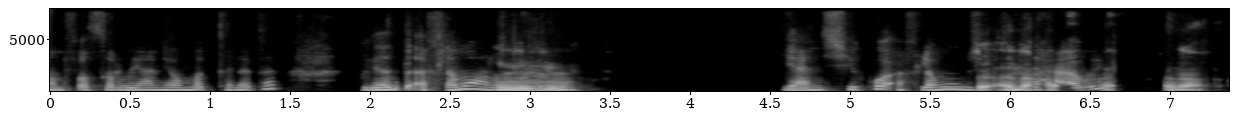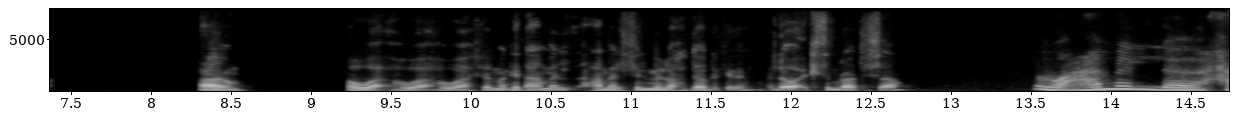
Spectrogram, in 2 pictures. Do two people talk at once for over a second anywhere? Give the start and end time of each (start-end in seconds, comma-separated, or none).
none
